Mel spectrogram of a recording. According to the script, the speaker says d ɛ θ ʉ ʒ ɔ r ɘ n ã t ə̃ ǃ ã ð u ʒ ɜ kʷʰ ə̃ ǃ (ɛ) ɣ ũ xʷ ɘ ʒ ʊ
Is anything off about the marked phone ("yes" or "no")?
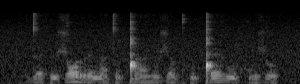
no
